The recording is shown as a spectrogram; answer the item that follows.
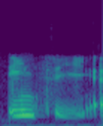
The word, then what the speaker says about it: Inti: It's Inti, N-T-I, yes.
